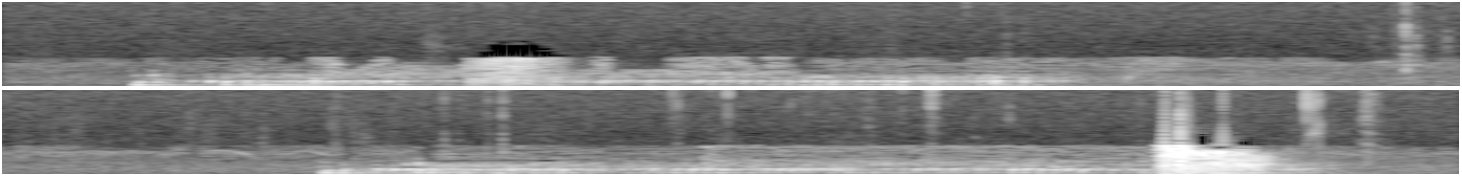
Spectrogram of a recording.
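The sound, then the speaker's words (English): Elephant seals, animals whose home is the Antarctic, give two long, deep, throbbing guttural calls, loud, separated by a brief pause, over a steady background hiss. “For animals, birds, and humans, the Arctic is home, as the Antarctic is for the elephant seals that you hear.”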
